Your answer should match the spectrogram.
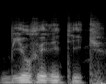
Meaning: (adjective) biogenetic; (noun) biogenetics
- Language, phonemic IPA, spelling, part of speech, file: French, /bjɔ.ʒe.ne.tik/, biogénétique, adjective / noun, Fr-biogénétique.ogg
